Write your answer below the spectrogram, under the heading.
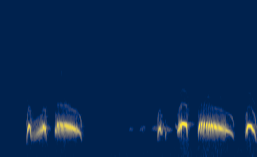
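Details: Spotted dove cooing, used as a lure so wild doves call back. A wavering coo and a long purring note, a pause of about a second and a half, then a fresh phrase of clipped note, hooked coo, long trembling coo and short final note.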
